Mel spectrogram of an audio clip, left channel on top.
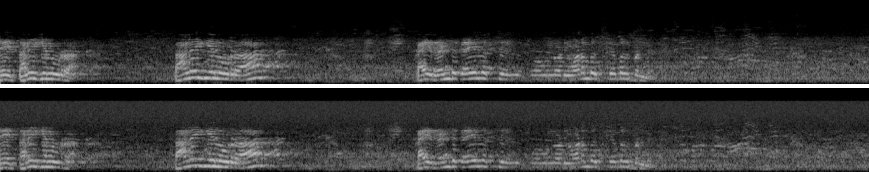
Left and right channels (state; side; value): noise; right; hiss, 15 dB below the sound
